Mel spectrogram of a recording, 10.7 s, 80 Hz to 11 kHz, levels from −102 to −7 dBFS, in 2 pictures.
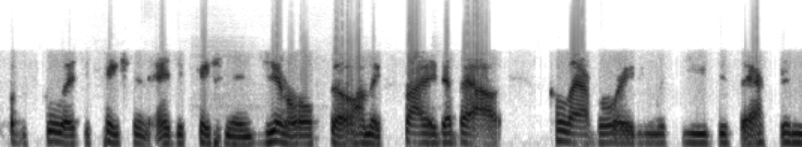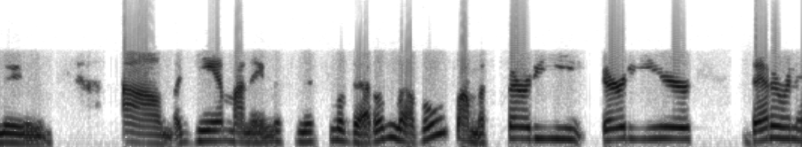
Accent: American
